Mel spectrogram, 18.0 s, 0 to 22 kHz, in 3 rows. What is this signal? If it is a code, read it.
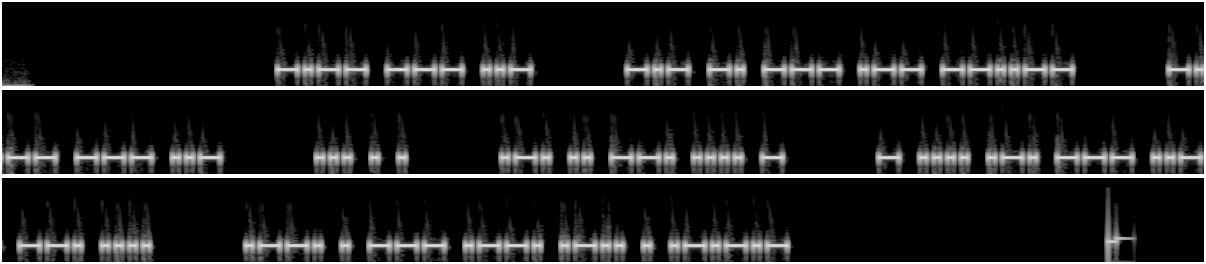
Morse code, heard as a keyed tone, about 36 wpm, 700 Hz. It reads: YOU KNOW, YOU SEE RIGHT THROUGH PEOPLE.
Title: 2x Word-Spacing - Sentences from Top 200 Words - 35wpm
